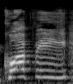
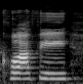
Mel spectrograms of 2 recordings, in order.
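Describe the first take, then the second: First: Exaggerated, higher-pitched New York "coffee"; New York accent. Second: Slight New York accent on "coffee". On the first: Shown as a demonstration. Mocking her own slip, broad New York accent on "coffee". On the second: Real, not acted. Weighing up a coffee purchase, New York accent slipping out. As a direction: let "coffee" slip into New York vowels. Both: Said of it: "my New York accent".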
